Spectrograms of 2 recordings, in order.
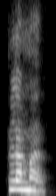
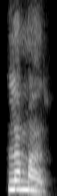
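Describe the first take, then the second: No difference in how they are said.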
